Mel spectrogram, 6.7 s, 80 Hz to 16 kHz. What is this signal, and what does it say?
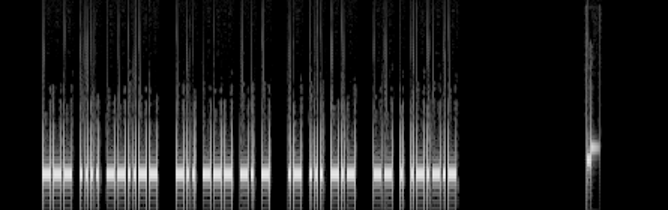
Morse code, heard as a keyed tone, about 44 wpm, 700 Hz. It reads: OH, DONT ASK ME.
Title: Sentences from Top 500 Words 45wpm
